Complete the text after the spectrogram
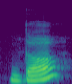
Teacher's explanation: द वर्ण का उच्चारण स्थान दंत्य है।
